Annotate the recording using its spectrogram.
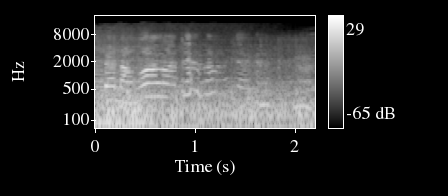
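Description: A short voice phrase in the first second, over the low steady noise of a car driving on a gravel road.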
